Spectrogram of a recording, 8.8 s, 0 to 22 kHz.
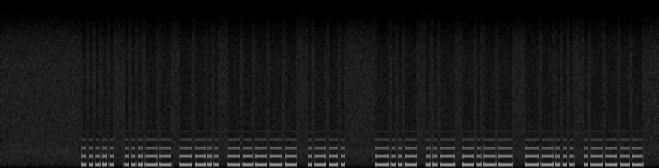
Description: Morse code, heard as a keyed tone, hand-sent with a bug key, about 26 wpm, 540 Hz. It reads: 53Z0P XUY71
